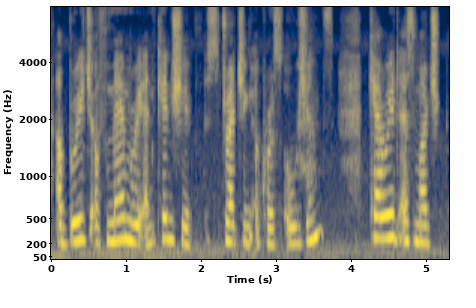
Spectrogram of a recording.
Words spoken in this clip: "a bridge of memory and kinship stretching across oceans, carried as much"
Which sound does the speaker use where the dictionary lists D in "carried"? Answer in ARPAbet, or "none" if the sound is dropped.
D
